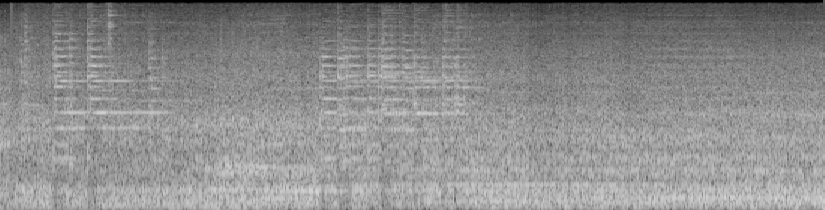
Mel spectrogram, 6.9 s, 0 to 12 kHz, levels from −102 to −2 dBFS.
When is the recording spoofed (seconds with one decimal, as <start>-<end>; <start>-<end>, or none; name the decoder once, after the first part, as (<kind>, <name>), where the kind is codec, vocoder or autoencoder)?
5.4-6.2 (autoencoder, DAC-VAE)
